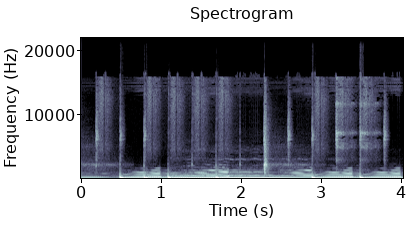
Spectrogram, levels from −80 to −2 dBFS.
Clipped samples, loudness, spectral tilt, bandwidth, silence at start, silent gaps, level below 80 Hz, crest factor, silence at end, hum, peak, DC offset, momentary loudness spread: 2%; -12 LUFS; -6.5 dB/octave; 16.5 kHz; 0 s; none; -10 dBFS; 8 dB; 0 s; none; 0 dBFS; under 0.1%; 5 LU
